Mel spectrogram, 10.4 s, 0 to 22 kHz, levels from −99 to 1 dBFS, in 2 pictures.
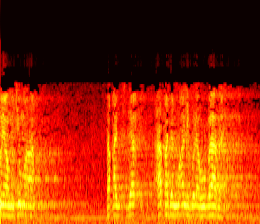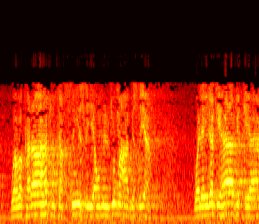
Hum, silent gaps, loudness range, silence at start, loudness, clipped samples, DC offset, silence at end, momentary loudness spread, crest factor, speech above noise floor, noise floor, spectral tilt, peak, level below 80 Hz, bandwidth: none; none; 3 LU; 0 s; -20 LUFS; under 0.1%; under 0.1%; 0 s; 20 LU; 18 dB; 22 dB; -42 dBFS; -8.5 dB/octave; -4 dBFS; -48 dBFS; 5 kHz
